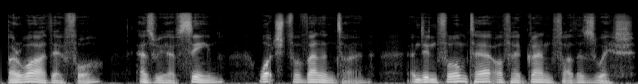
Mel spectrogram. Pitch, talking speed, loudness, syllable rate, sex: 100 Hz, 150 wpm, -18 LUFS, 5.3 syllables/s, male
